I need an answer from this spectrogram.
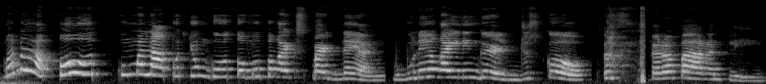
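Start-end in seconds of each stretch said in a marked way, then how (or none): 0.0-5.9 mock scandalized retort. Telling friend her goto expired, sassy scoff.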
